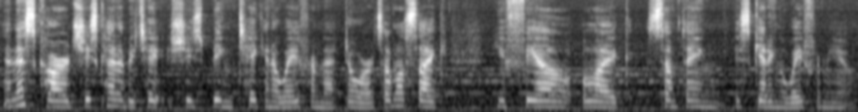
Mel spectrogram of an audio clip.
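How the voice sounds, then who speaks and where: This tarot reader has a lowish voice with fairly even intonation, a moderate pace and hardly any pauses. She gives a weekly reading addressed to viewers by star sign, repeating her phrases, while music plays clearly beneath her on poor audio.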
